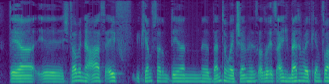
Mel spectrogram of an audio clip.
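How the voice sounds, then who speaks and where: A man speaks in a monotone, with flat intonation. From Ruhr area, Germany. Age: 30s. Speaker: MMA podcast host. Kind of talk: casual sports chat.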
